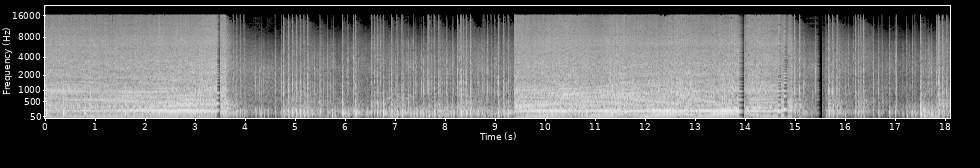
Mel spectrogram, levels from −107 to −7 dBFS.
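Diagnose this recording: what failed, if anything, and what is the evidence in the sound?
Five brief dropouts, each sounding like the preceding sound held and fading before the audio jumps ahead: 3.43 to 3.52 s, 13.87 to 14.02 s, 14.65 to 14.74 s, 14.77 to 14.86 s and 15.43 to 15.58 s. This is burst of packet loss in the network stage. The receiver concealed each gap for 60 ms or 120 ms by extending the last audio, and the same length of material is missing on resumption. In the final gap the fill fades to silence for about 40 ms.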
